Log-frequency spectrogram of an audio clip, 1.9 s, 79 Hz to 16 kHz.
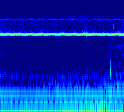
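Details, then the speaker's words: Sony Walkman WM-F2015 from the 1990s playing a 3 kHz test tone: steady whistle sits slightly sharp, so the tape seems to run a bit fast; owner suspects belts too tight. "uh it sounds a little high to me so i think it may be playing a little faster because maybe the belts are too tight"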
